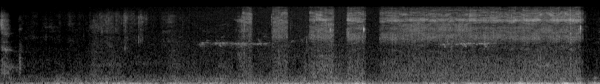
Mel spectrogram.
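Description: Aerosol CA glue activator sprayed onto a glued wooden stair-cover piece. A few short hissing spurts come about two and a half seconds in, then a longer hiss near the end. The can is about out.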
